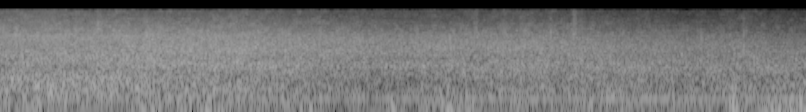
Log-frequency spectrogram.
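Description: Small waves washing up onto the sand as a steady hiss, with a faint steady low hum underneath.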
